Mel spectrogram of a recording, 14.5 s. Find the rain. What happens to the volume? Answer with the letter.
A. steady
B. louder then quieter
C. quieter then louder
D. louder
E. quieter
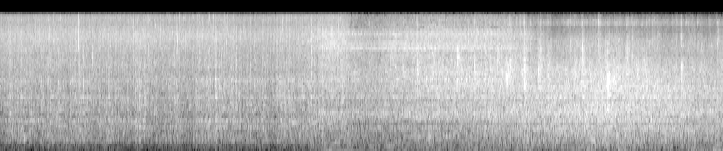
D.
